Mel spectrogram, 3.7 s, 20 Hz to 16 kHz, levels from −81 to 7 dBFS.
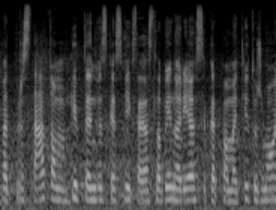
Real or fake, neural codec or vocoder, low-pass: fake; vocoder, 44.1 kHz, 128 mel bands, Pupu-Vocoder; 14.4 kHz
